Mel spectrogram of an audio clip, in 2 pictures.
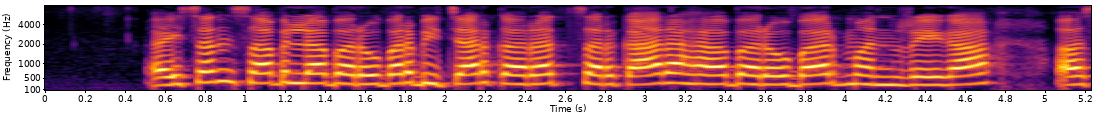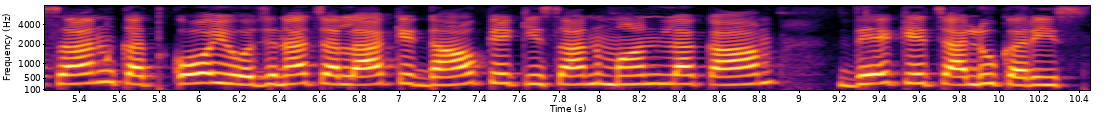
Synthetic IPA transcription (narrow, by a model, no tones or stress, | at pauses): əɪsənsəbʱləbəɾoːbəɾbit͡ʃaːɾkəɾət̪səɾkaɾəɦəbəɾoːbəɾmənɾeːɡa | əsənkət̪kojoːd͡ʒnat͡ʃəlakeɡãːʊkekɪsaːnmənləkaːm | d̪eket͡ʃaːlukəɾis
